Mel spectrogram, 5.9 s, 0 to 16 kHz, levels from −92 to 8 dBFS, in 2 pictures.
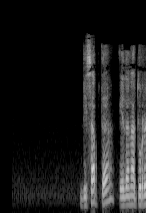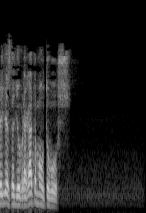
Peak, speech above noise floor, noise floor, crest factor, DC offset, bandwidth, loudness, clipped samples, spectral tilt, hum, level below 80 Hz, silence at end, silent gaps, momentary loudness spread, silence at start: -4 dBFS; 52 dB; -72 dBFS; 20 dB; under 0.1%; 8.8 kHz; -21 LUFS; under 0.1%; -3 dB/octave; none; -74 dBFS; 1.6 s; none; 11 LU; 1.6 s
